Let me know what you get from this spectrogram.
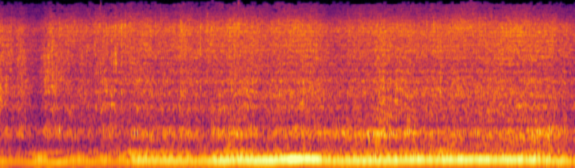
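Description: Jeep engine running under load as it crawls up a steep rock ledge: a steady low drone whose pitch rises briefly about three seconds in.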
